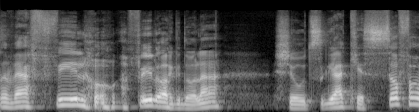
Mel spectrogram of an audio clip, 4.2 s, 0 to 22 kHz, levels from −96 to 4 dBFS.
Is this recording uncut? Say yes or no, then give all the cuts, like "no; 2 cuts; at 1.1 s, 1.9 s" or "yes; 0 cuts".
no; 1 cut; at 1.7 s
